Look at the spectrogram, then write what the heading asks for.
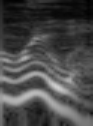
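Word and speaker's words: Ruch: Carter Rue will bat. He's going to pinch hit for Austin Smalley. So Carter Rue will stand in on the right side.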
